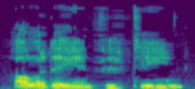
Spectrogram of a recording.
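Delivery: "Holiday Inn fifteen?" asked low and hushed, rising on "fifteen"; low hushed disbelieving echo of "Holiday Inn fifteen"; stunned doctor. Acted. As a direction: echo "fifteen" as if it can't be true.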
